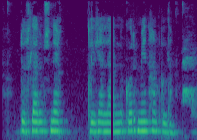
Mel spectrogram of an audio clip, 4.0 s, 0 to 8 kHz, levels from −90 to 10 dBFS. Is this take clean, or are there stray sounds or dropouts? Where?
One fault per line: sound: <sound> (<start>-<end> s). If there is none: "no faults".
sound: dropout (2.2-2.3 s)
